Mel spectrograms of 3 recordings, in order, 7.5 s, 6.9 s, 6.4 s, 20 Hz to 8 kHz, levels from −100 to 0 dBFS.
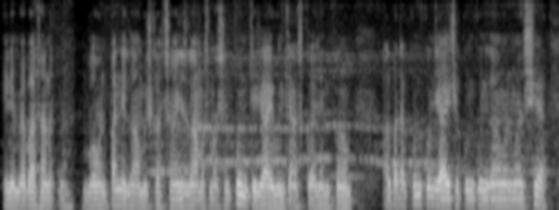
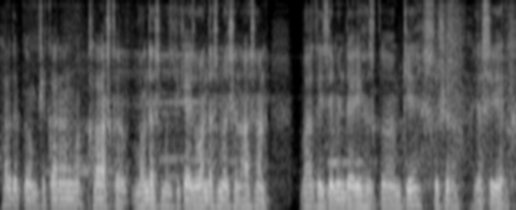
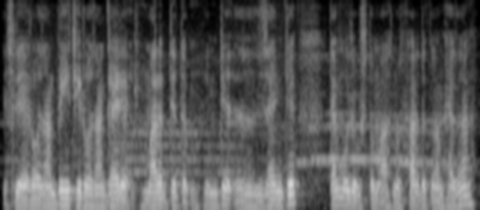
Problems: background sounds at intervals, continuous background conversations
